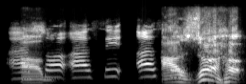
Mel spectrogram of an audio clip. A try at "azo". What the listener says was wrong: Azo, bukan aso. Azo, Z, zo. Aso melulu. Bukan aso, azo. Z, H, O tuh zo gitu, azo, azi, azu. Nih lihat mulutnya.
